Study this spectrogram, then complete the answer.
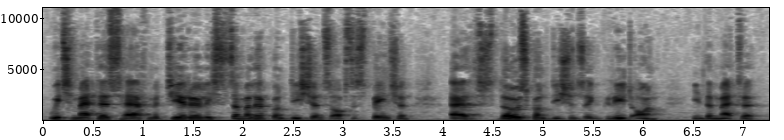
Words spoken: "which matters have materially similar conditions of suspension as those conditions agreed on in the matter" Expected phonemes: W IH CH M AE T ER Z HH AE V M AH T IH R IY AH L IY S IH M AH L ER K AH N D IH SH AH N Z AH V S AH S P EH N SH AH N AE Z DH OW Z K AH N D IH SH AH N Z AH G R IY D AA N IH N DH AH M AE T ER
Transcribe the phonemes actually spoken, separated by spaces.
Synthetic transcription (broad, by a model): W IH CH M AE T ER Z HH AE V M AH T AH R IY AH L IY S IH M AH L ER K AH N D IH SH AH N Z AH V S AH S P EH N SH AH N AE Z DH OW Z K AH N D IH SH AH N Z AH G R IY D AA N IH N DH AH M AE T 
